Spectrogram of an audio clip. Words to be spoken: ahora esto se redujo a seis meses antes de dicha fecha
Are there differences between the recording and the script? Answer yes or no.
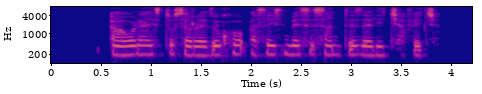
no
